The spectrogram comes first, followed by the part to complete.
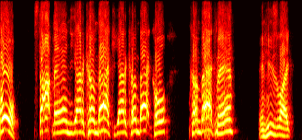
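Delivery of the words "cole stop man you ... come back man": put-on yell, calling out but kept contained. Retelling calling a friend back during a race: imitating own past yelling. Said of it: "I'm yelling at him saying".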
